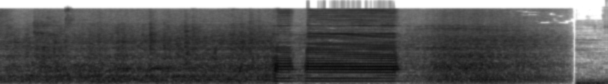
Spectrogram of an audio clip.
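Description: Truck air horn sounding twice, a short toot then a held blast of under a second, over the steady noise of a lorry driving by, which fades out near the end; an intro sound effect.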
